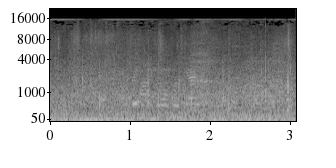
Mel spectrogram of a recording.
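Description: A young man speaks quietly close by.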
